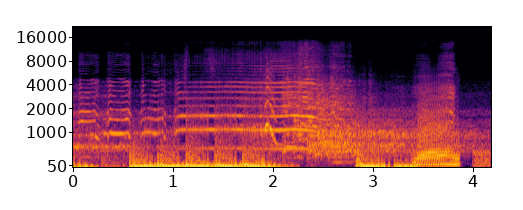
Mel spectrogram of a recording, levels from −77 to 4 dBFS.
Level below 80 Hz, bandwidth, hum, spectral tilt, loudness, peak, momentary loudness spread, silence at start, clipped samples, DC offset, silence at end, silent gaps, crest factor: -12 dBFS; 10.5 kHz; none; -6 dB/octave; -12 LUFS; -2 dBFS; 4 LU; 0 s; under 0.1%; under 0.1%; 0 s; none; 8 dB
